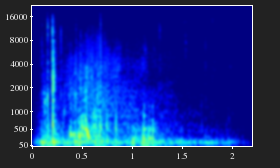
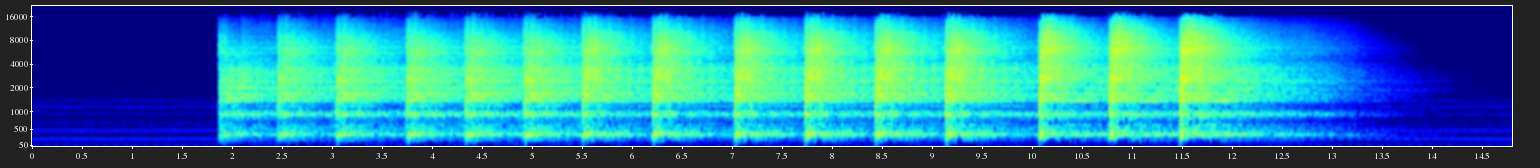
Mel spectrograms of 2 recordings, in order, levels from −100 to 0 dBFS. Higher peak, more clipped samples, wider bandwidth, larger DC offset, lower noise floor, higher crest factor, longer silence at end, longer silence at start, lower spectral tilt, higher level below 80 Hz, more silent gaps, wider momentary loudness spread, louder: second, -22 dBFS vs -10 dBFS; neither; about the same, 17.5 kHz vs 19 kHz; neither; second, -67 dBFS vs -81 dBFS; about the same, 26 dB vs 22 dB; second, 0.2 s vs 1.7 s; second, 0.05 s vs 1.85 s; first, -5.5 dB/octave vs 3 dB/octave; first, -68 dBFS vs -88 dBFS; neither; first, 22 LU vs 13 LU; second, -47 LUFS vs -28 LUFS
